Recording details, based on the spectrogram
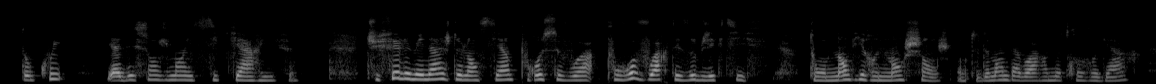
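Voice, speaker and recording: Soft-spoken and medium in pitch, a woman talks at a fairly slow pace. Her loudness swings widely. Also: fairly even intonation. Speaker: spiritual guidance artist and energy healer. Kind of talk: spiritual guidance reading. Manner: slow, hesitant with fillers.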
